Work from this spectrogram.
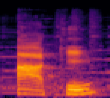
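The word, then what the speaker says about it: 秋: But yeah, Haru, spring, accent on the first mora, Aki, autumn, fall, however you want to call it, also accent on the first mora.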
